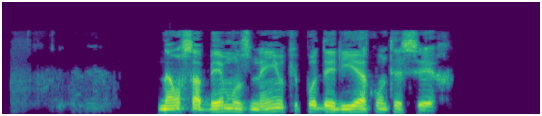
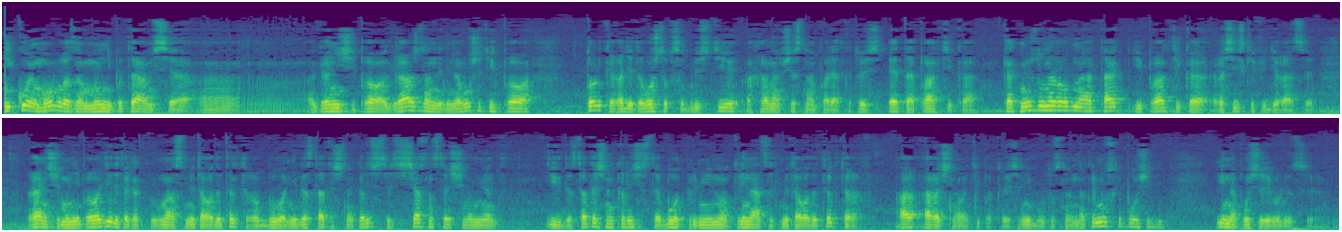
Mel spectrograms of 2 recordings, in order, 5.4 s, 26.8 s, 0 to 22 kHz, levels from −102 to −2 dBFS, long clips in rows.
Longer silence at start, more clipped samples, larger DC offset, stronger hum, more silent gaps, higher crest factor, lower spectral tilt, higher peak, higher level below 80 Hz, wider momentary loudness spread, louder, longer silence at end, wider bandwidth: first, 1.55 s vs 0 s; neither; neither; neither; first, 2.99-3.04 s vs none; about the same, 18 dB vs 16 dB; second, -5 dB/octave vs -7.5 dB/octave; about the same, 0 dBFS vs -2 dBFS; second, -58 dBFS vs -42 dBFS; second, 8 LU vs 11 LU; first, -17 LUFS vs -20 LUFS; first, 0.9 s vs 0 s; second, 8 kHz vs 12 kHz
